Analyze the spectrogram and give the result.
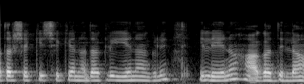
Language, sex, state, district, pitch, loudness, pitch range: Kannada, female, Karnataka, Belgaum, 195 Hz, -18 LUFS, 185-200 Hz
